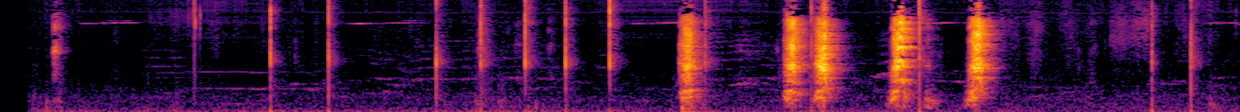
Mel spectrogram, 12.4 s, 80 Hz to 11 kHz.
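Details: Mickey, a 45-day-old Lhasa Apso puppy, happy on a bed, gives a run of short, sharp yapping barks in quick succession, preceded by a series of light tapping clicks in a quiet room.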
